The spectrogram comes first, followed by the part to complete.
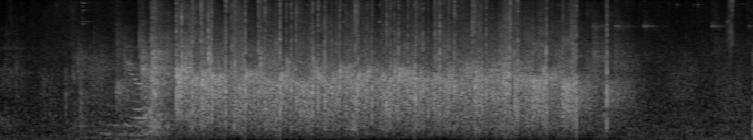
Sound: everyone clapping

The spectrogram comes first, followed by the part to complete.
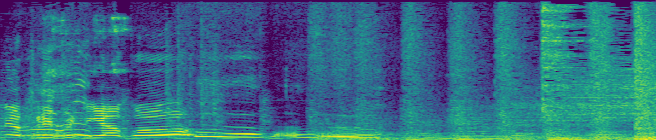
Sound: sobbing

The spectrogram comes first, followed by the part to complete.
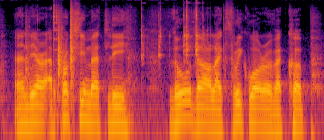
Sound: none

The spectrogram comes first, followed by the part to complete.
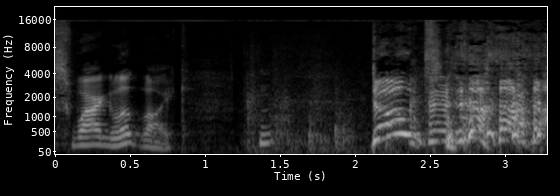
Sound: unzipping noise; laughter

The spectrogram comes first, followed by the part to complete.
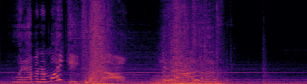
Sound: grunting

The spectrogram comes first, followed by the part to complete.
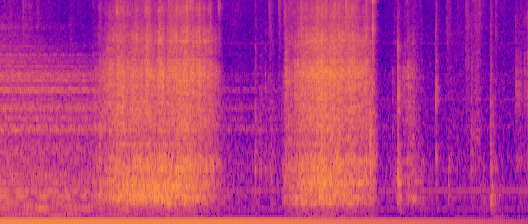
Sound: the sound of movement of the chair, the wheels move

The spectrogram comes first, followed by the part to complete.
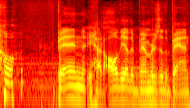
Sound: laughter

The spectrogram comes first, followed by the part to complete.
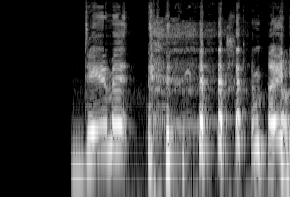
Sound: chuckling

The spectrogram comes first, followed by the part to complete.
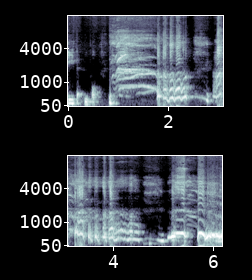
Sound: wheeze

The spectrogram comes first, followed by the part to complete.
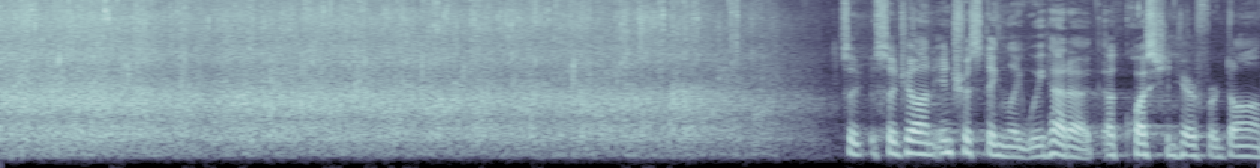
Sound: applause

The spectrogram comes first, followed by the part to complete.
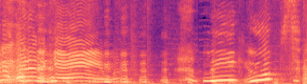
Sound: laughs

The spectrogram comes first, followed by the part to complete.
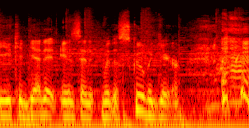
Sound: laughter

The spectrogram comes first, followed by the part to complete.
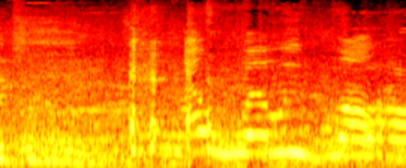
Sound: coughing

